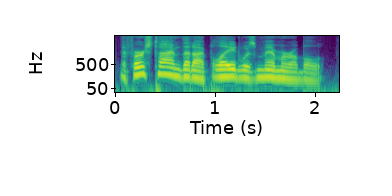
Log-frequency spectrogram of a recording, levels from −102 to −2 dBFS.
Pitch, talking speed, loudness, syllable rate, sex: 150 Hz, 215 wpm, -16 LUFS, 5.4 syllables/s, male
